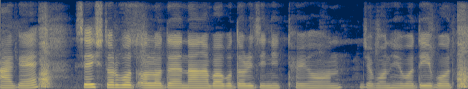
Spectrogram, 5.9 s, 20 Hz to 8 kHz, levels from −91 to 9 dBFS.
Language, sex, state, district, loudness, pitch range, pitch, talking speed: Chakma, female, Tripura, West Tripura, -18 LUFS, 180-190 Hz, 180 Hz, 125 wpm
